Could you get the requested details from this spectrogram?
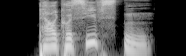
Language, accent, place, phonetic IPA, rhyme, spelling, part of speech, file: German, Germany, Berlin, [pɛʁkʊˈsiːfstn̩], -iːfstn̩, perkussivsten, adjective, De-perkussivsten.ogg
- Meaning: 1. superlative degree of perkussiv 2. inflection of perkussiv: strong genitive masculine/neuter singular superlative degree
